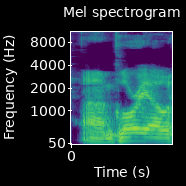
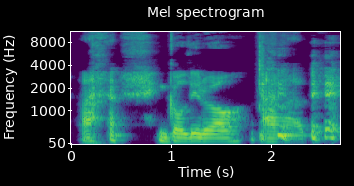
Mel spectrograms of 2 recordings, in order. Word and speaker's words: Glorio: It's a cool scene in terms of like character where Glorio has been being sort of annoyed at Goku mispronouncing his name for a long time. Goliro, you know, and, it's a funny gag, yeah.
